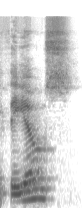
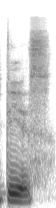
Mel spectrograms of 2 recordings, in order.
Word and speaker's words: Theus: I don't want to butcher his name, but Reggie, how do you say the head coach, Reggie Theos? Reggie Theus.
